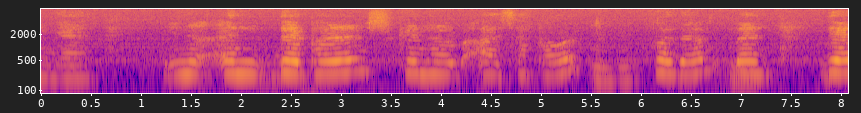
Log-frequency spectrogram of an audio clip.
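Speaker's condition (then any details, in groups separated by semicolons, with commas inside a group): Cerebral palsy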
